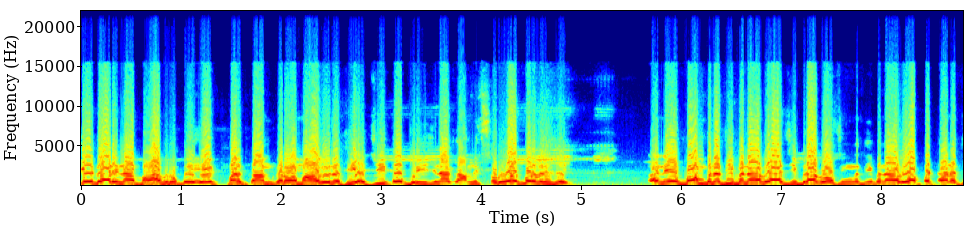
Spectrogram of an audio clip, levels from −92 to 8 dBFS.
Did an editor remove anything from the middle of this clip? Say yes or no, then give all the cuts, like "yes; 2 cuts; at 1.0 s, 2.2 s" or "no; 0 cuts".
no; 0 cuts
